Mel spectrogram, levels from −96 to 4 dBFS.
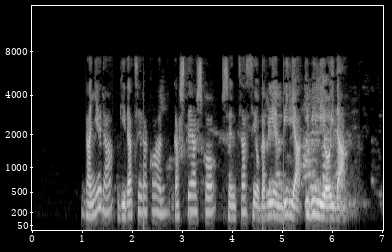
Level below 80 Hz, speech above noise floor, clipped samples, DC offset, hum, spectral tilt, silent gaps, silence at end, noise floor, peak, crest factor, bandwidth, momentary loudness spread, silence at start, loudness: -64 dBFS; 67 dB; under 0.1%; under 0.1%; none; -5 dB/octave; none; 0.6 s; -87 dBFS; 0 dBFS; 20 dB; 7.8 kHz; 12 LU; 1 s; -20 LUFS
